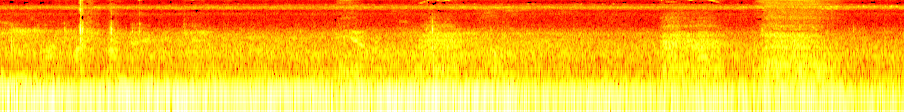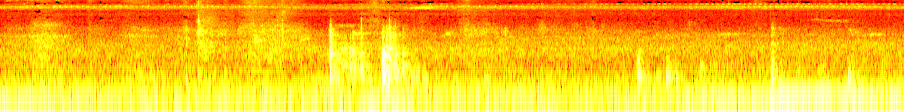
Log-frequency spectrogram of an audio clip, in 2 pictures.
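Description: Crossbow being handled while it is cocked and carried, with a few sharp clicks and knocks about twelve to thirteen seconds in. Under it runs a steady high-pitched insect drone and a low rumble.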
